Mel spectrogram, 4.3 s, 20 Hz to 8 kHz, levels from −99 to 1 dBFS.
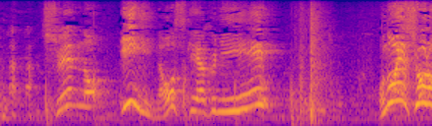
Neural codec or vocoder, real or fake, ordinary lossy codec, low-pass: none; real; none; none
